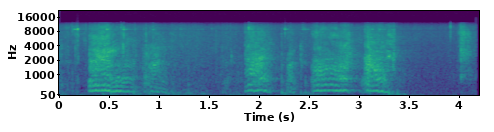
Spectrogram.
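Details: Female Yorkshire terrier, eight months old and very small, growls fiercely over her toy to keep her owner from taking it; three rumbling, drawn-out growls, each about a second long, indoors.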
